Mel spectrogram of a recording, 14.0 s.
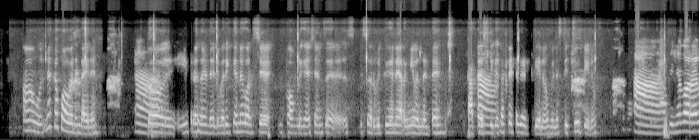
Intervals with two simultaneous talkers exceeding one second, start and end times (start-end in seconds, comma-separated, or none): none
